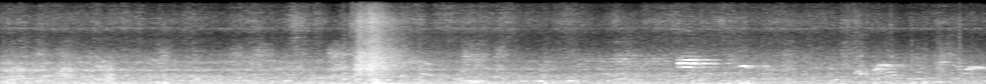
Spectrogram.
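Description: Pigeons coo softly nearby.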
